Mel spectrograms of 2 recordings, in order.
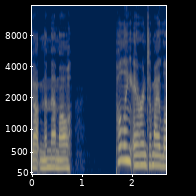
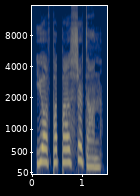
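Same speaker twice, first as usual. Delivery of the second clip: put-on high, eager little French boy; child delighted with his picture; 8 semitones higher than usual. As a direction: voice a small child proudly showing his drawing. Child Kristoff voiced.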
